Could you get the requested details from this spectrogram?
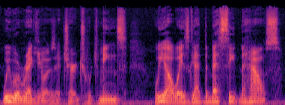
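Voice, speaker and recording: A man narrating a first-person story in an unhurried, expressive storytelling manner. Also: on the low side, dry recording.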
